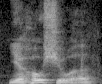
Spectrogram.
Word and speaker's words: Yehoshua: It would have been pronounced Yehoshua. Anyhow, that takes the Yeho, not just Yo, like Joshua. It's not just J-O. It would have been Yehoshua, and it means Yehovah will save.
